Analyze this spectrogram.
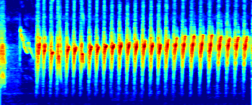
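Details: Shrill rival-directed calling from a brown-throated sunbird: after a short introductory slur, a fast, regular string of high, sharp chips, roughly seven per second, continuing to the end.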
